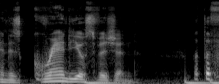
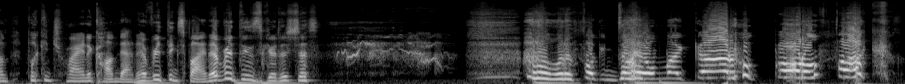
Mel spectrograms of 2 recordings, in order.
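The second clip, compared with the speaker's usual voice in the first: frantic panic, fast, rising, swinging wildly; 10 semitones higher, 8 dB louder than usual. Trying to calm down while oxygen runs out: panicking, trying to calm down. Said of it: "I'm trying to calm down".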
